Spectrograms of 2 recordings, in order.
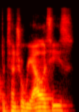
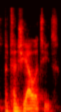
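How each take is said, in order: First: It is said slowly, as two separate words. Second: It is said fast, merging into one word.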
